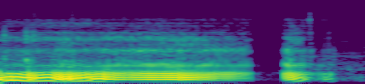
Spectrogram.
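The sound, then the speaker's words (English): A person lying on a couch makes a loud snoring sound: one long, buzzing, rattling breath, a brief pause, then a shorter snore. It sounds like a voice imitating snoring rather than real sleep. “You have to think of the snoring like a sound bath.”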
